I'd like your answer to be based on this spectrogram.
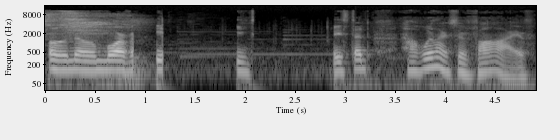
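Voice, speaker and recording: A man doing casual, rambling livestream game commentary, thinking out loud to himself. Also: medium pitch, animated, takes it slowly. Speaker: game streamer. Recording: loud game music behind voice. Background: video game music.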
